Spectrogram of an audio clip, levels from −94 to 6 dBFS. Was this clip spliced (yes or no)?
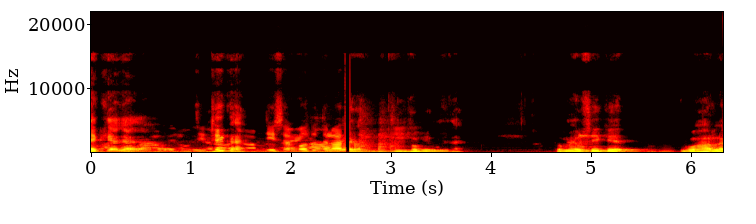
yes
